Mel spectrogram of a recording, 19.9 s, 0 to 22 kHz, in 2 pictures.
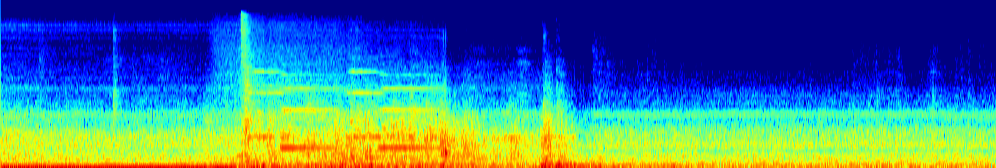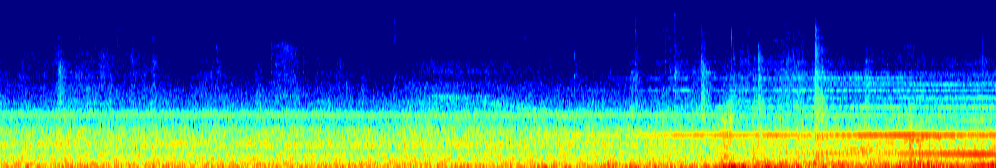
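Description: Keio 8000 series train at a station stop: a short electronic chime of several notes, then the sliding doors close with a thump, then a steady quiet hum while standing. Near the end the traction motors begin to whine, rising in pitch, as the train starts to pull away.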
